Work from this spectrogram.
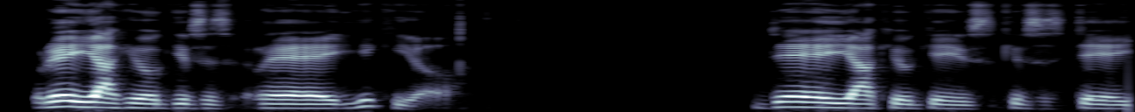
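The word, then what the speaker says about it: reicio: They are spelled with only one I, but they have a hidden Y sound in them. Because ab yakio gives us ab yikio. Re yakio gives us re yikio.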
